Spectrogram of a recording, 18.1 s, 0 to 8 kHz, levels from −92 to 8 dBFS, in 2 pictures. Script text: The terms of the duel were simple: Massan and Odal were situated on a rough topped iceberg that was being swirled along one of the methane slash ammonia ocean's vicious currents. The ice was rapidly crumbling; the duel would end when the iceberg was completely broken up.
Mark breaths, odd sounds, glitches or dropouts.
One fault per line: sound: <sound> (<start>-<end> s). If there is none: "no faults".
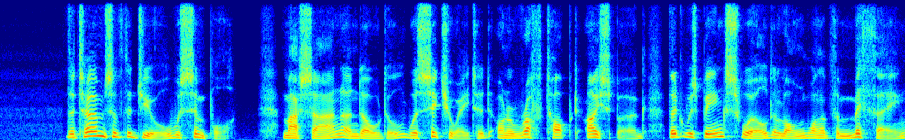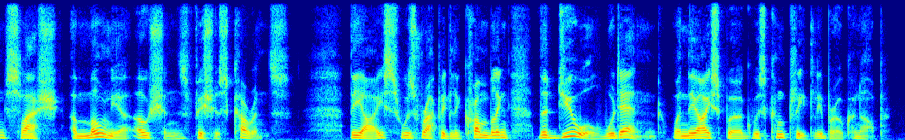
no faults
